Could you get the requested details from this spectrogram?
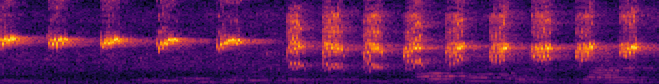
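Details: Long-tailed shrike singing as a lure to make other shrikes answer: evenly spaced high whistled notes, then a faster run of harsh repeated chips about five per second.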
